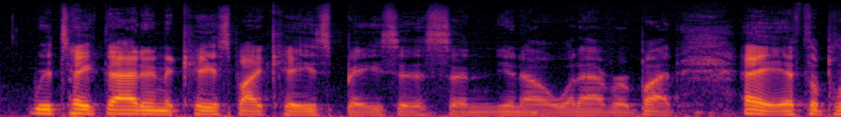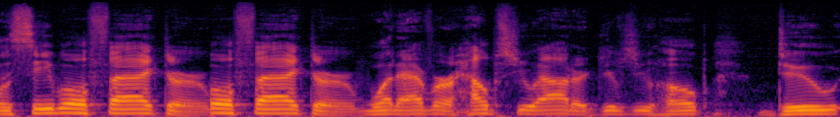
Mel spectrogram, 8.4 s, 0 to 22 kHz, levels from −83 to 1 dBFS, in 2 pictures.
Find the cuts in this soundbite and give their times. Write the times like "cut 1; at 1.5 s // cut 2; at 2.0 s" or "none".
cut 1; at 5.3 s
